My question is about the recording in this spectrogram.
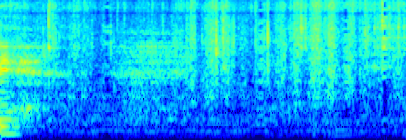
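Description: Dry spice rub poured off a paper plate, pattering faintly onto a raw pork shoulder in a bowl.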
